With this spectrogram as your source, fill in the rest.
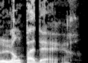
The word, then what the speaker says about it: lampadaire: Un lampadaire. Final E not pronounced. Un lampadaire.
